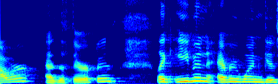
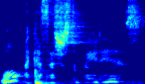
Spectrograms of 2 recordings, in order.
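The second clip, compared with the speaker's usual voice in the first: whispered, much softer, resigned; resigned inner whisper; 3 semitones higher, 9 dB quieter than usual. Retold or imitated. Recalling her resigned private thought as a soft whisper. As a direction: breathe it out like a private shrug. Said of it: "because I thought".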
